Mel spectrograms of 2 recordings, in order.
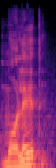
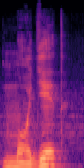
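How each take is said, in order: First: The middle consonant sounds like a plain L. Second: The middle consonant sounds like a Y. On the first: The speaker calls it wrong. "no se dice como Molet" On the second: The speaker calls it right. "con Y"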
